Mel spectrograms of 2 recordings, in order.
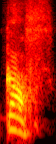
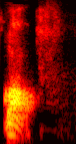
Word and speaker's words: cough: the reasons possibly that people say cuff instead of cough because they think that it rhymes with tough but that is cough and this is stuff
